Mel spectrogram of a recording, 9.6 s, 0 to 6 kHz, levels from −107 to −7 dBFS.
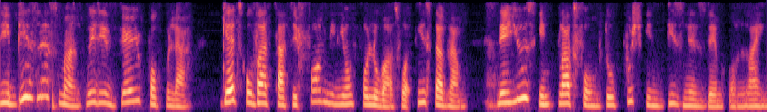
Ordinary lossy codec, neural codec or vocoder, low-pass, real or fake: none; vocoder, 22.05 kHz, 80 mel bands, HiFi-GAN; 5.4 kHz; fake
